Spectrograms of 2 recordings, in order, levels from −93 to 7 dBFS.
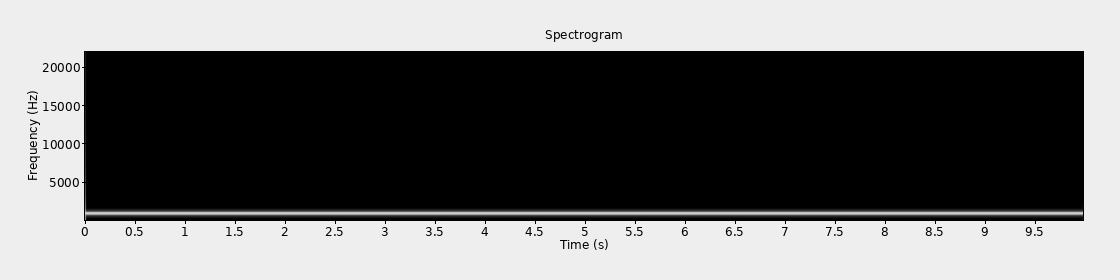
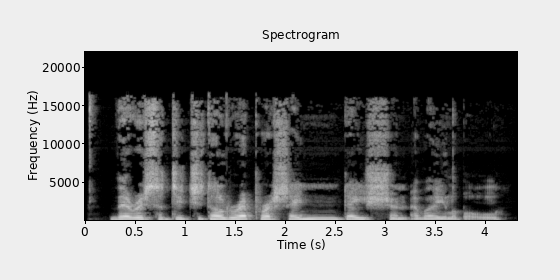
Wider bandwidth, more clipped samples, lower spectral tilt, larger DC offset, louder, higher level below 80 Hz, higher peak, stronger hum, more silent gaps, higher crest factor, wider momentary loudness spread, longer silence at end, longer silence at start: second, 1.1 kHz vs 17 kHz; neither; second, 8.5 dB/octave vs -3.5 dB/octave; neither; about the same, -15 LUFS vs -17 LUFS; second, under -90 dBFS vs -58 dBFS; second, -12 dBFS vs -2 dBFS; neither; neither; second, 4 dB vs 16 dB; second, 0 LU vs 10 LU; second, 0 s vs 0.15 s; about the same, 0 s vs 0.05 s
